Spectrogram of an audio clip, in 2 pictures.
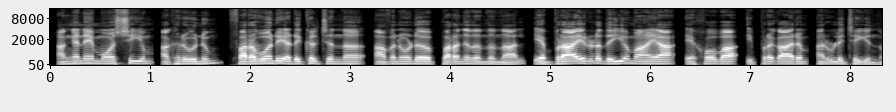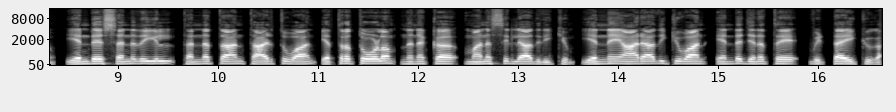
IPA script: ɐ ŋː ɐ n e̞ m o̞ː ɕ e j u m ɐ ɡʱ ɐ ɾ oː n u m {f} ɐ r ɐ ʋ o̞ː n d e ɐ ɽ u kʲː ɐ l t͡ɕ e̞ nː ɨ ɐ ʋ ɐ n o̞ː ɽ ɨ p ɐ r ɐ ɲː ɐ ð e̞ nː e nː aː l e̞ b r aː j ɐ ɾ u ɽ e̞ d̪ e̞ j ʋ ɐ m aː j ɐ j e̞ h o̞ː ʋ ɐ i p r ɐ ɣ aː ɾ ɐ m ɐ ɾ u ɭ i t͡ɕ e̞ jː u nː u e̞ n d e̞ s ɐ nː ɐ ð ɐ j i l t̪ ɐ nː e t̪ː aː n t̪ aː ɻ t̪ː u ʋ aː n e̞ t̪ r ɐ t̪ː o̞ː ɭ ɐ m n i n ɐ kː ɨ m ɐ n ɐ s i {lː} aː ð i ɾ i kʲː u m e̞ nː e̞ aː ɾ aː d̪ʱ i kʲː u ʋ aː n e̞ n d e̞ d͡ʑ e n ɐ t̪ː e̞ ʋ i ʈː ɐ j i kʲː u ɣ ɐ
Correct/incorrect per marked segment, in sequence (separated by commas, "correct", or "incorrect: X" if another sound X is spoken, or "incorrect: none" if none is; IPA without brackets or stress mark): correct, correct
